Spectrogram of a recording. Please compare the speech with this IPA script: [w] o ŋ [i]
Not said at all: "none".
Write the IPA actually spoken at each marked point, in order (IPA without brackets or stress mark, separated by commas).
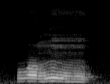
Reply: w, ĩ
